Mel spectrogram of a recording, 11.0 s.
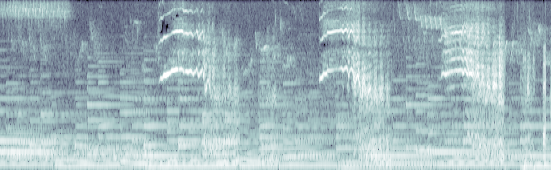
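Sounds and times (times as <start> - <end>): soft background music: 0.0 - 11.0
horse whinnying: 3.1 - 5.8, 6.4 - 7.9, 8.8 - 10.8.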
